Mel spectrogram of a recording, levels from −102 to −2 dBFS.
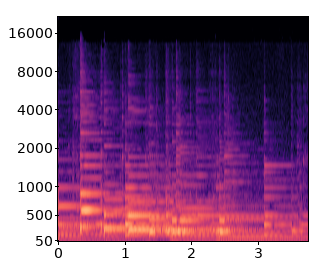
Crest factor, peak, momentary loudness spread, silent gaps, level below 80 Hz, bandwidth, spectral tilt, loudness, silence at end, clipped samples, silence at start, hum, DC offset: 16 dB; -12 dBFS; 14 LU; none; -56 dBFS; 10.5 kHz; -8.5 dB/octave; -27 LUFS; 0 s; under 0.1%; 0 s; none; under 0.1%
